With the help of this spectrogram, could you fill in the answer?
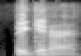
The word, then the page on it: beginner: American English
